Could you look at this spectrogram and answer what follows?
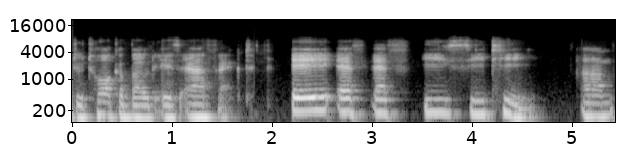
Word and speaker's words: affect: talk about is affect a f f e c t um it's written like effect um but pronounced slightly differently as affect what is affect is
